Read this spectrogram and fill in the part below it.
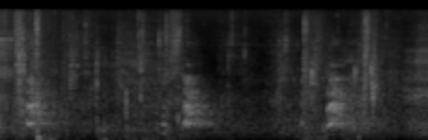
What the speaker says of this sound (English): sounds like a dog. Sounds like a border collie.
